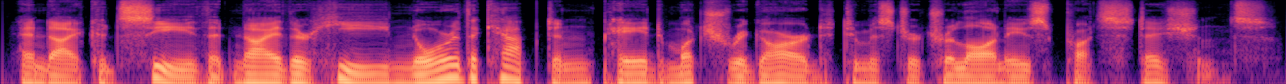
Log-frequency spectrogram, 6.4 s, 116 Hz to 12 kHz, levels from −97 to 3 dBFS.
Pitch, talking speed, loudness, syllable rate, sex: 95 Hz, 160 wpm, -18 LUFS, 4.0 syllables/s, male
